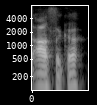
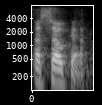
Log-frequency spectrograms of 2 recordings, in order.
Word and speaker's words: Ahsoka: you mispronounced her name no I I said Asuka it's Ahsoka oh okay so the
